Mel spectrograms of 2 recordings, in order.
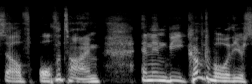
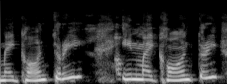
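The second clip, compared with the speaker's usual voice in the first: slow, drawn-out, affected put-on Spanish accent; 4 semitones higher than usual. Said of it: "talking like she from Spain".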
